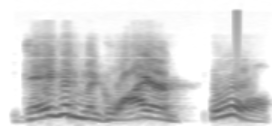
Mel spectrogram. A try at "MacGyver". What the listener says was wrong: MacGyver. You said McGuire.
